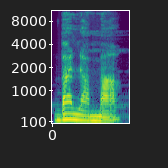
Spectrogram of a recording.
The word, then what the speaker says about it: Balam: Il pouvait aussi choisir d'écrire le mot phonétiquement en alignant une variété de signes phonétiques signifiant tous Balama, qui se lit Balam.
